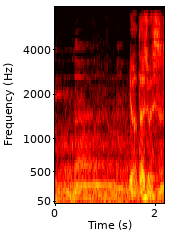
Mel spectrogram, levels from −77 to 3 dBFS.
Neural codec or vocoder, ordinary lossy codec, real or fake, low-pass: codec, 16 kHz, 16 kbps, FunCodec, trained on LibriTTS, 50 frames a second; none; fake; 7.2 kHz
